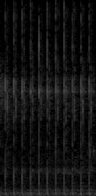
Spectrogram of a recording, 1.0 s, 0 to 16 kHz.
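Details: Shockmaster 300 Gymna radial shockwave firing at 1.6 bar, 12 Hz, 20 mm head, with gel, on grade 2 cellulite at the back of the thigh in a radiator pattern: rapid, even clicking pulses, about twelve a second.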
